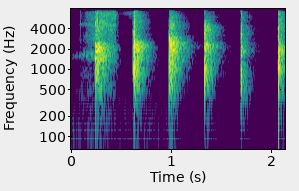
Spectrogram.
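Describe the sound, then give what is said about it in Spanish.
Six sharp hand claps in a steady rhythm that quickens slightly toward the end, each a crisp, bright slap with a short ringing tail, with no voices. “Raquel, te aplaudimos y queremos.”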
